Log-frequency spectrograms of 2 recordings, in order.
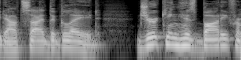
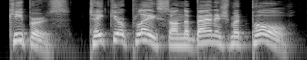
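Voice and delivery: raised, formal command; projected ceremonial order; loud, ceremonious; 6 semitones higher, 4 dB louder than usual. A narrator's reading. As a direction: call the officials to their posts. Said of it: "Albie spoke in a loud, almost ceremonious voice".

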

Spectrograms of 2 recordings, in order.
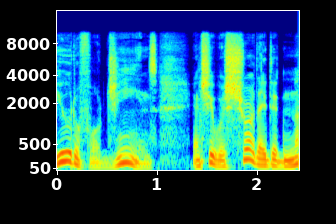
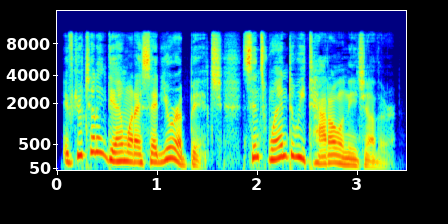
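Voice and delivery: higher, fast and snippy; 7 semitones higher, 4 dB louder, faster than usual. Acted. Annie's text accusing May of telling Dan, higher and fast. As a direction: accuse her of tattling.

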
